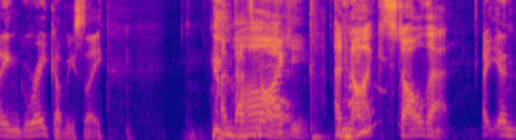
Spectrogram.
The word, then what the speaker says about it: Nike: a brand starting with n Nella you say Nike it's pronounced Nike yeah can I penalize Ricky for saying Nike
